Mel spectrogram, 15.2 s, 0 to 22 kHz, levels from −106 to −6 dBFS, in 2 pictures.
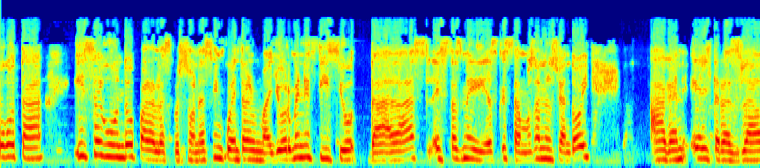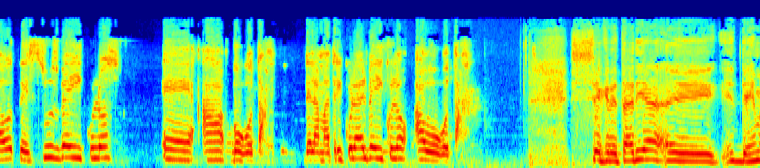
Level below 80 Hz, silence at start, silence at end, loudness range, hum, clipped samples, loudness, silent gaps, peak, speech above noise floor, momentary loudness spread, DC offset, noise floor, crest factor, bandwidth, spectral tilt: -62 dBFS; 0 s; 0 s; 1 LU; none; under 0.1%; -19 LUFS; none; -6 dBFS; 21 dB; 7 LU; under 0.1%; -39 dBFS; 12 dB; 14 kHz; -3 dB/octave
